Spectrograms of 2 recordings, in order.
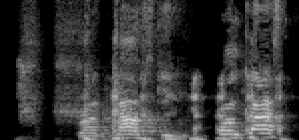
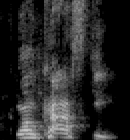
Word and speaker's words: Gronkowski: Gronkowski. Gronkowski, right?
